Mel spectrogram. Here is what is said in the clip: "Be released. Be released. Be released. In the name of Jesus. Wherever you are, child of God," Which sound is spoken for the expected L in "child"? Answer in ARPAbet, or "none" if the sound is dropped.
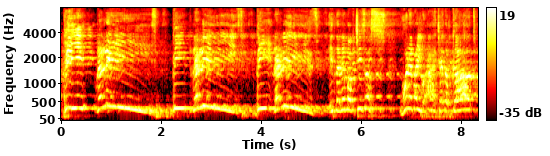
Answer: N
